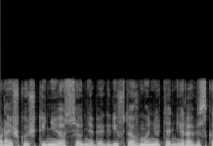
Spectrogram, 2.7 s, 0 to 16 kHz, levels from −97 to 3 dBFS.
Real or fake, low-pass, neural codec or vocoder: real; 7.2 kHz; none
